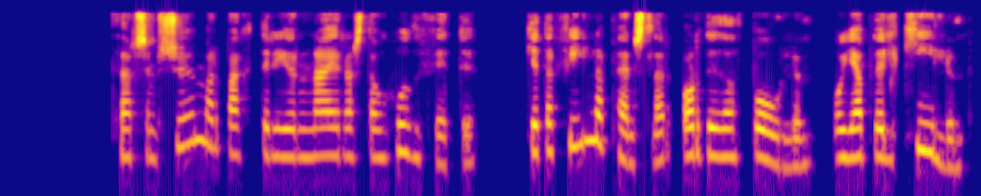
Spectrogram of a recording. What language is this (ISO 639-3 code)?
isl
